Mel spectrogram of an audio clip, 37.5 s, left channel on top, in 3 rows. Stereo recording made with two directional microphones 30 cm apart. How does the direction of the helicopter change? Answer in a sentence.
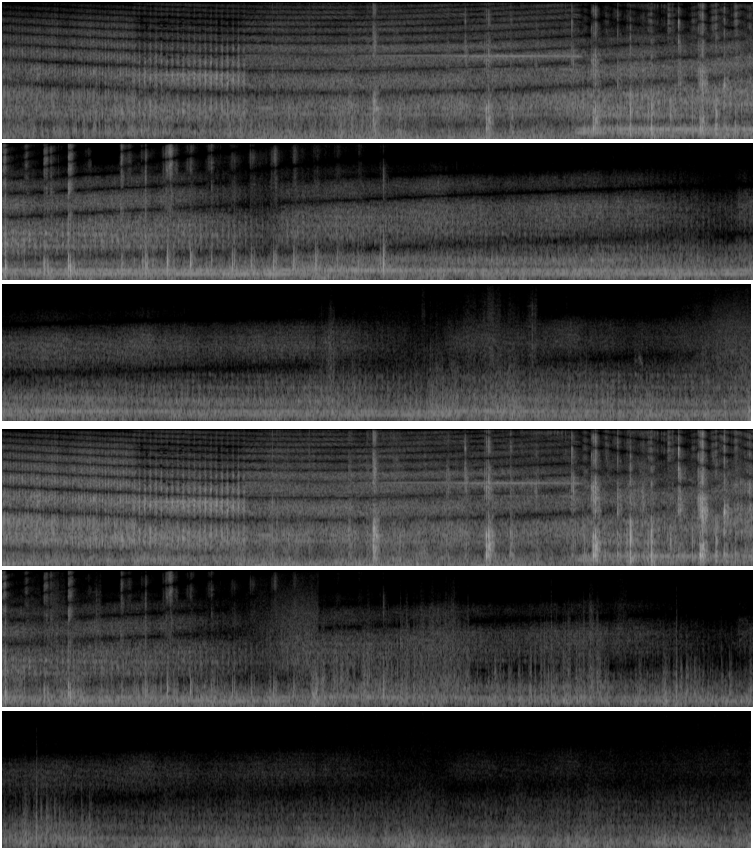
In this clip you hear the helicopter move to the left.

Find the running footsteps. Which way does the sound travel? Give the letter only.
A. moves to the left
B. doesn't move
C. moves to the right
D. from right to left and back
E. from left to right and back
A.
